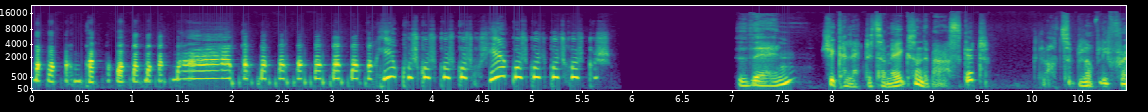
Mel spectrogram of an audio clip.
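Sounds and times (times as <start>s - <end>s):
chicken drawn-out squawk: 0.0s - 3.5s
chickens clucking: 0.0s - 4.4s
speech: 7.1s - 10.9s.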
